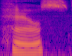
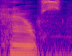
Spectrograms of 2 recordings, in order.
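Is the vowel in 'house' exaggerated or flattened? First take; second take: flattened; exaggerated. First: The diphthong is flattened, with little glide. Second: The diphthong is exaggerated, with a wide glide. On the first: This is how it sounds in the boarding-house variety. "I would flatten the diphthong" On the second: This is how it sounds in the local school variety. "you would sort of exaggerate the diphthong almost"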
